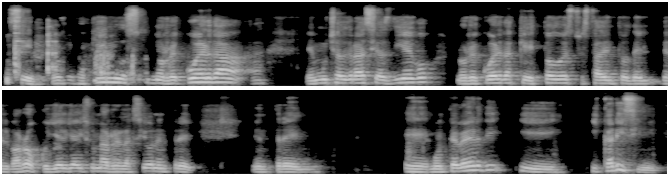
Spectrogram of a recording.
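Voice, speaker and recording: A man teaching a music history class in an informal, halting explanatory way, often checking in with his students. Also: medium pitch, mellow.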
